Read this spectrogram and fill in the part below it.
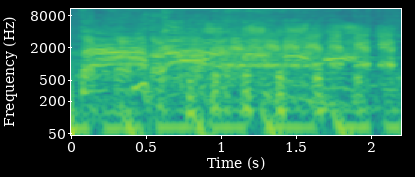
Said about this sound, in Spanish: ¿Sí escuchaste que tu papá se puso a llorar, mija? Sí. Uy, uy, uy, tan grandote y tan chillo.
